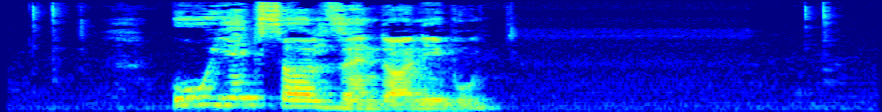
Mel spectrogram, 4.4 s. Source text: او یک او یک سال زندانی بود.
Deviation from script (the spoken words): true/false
true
